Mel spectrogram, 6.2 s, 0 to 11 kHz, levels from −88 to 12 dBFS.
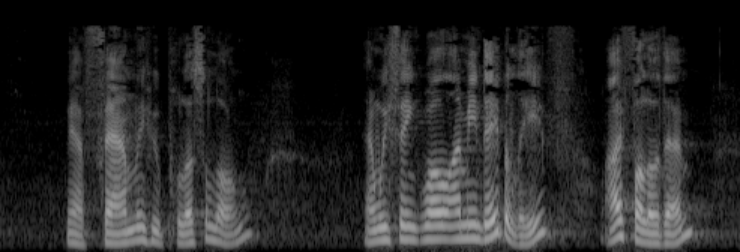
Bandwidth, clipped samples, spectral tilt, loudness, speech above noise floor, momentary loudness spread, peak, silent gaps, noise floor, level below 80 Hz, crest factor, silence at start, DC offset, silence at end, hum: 8 kHz; under 0.1%; -6 dB/octave; -30 LUFS; 37 dB; 15 LU; -12 dBFS; none; -66 dBFS; -76 dBFS; 20 dB; 0.55 s; under 0.1%; 0.4 s; none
